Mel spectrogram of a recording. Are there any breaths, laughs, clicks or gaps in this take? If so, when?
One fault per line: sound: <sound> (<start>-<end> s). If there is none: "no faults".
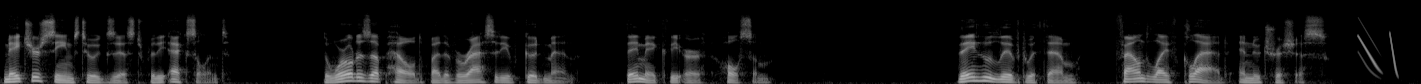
sound: chirp (13.6-14.0 s)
